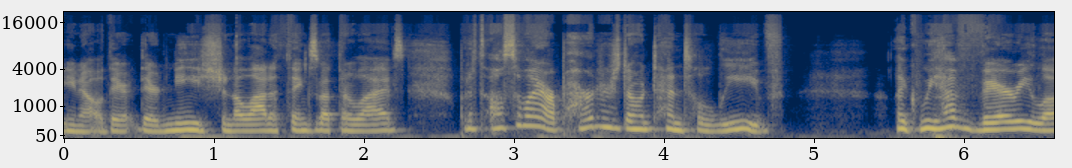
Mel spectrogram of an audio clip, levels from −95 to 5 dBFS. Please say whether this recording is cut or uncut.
uncut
